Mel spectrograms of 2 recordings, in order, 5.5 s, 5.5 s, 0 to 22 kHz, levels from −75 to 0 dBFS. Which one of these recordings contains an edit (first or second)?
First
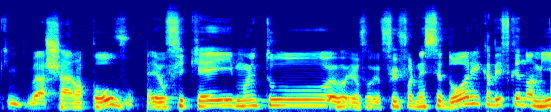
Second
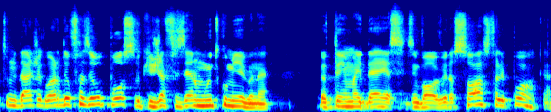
first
